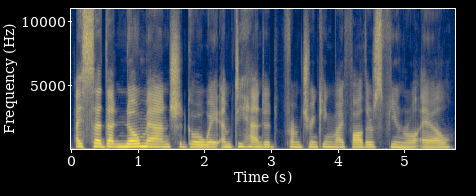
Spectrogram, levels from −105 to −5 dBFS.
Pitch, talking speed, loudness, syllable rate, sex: 200 Hz, 165 wpm, -17 LUFS, 4.3 syllables/s, female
